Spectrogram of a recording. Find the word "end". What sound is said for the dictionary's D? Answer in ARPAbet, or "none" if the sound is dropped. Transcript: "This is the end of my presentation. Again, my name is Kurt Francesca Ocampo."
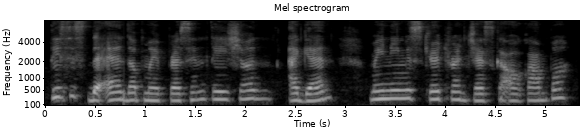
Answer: D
